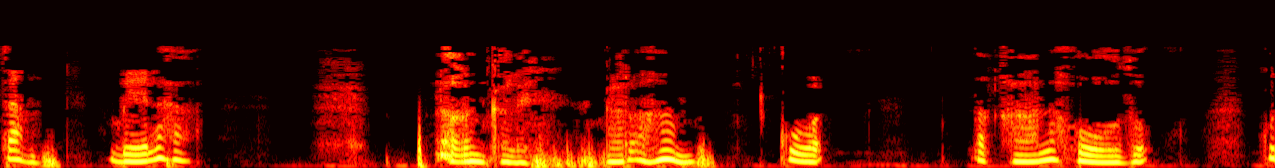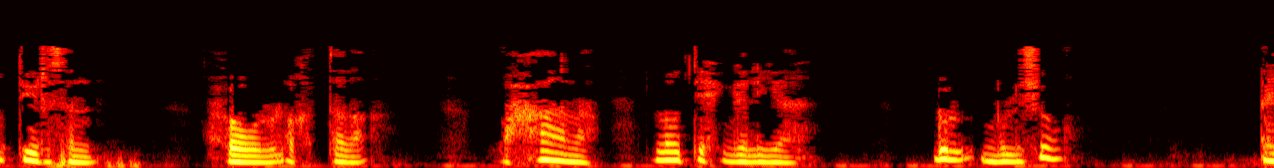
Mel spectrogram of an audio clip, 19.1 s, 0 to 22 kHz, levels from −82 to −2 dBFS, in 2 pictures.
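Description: From start to finish the speech sounds dull and smeared. Nothing is heard above 7 kHz. Sibilants turn fizzy and sustained sounds warble. This points to heavy AAC compression, likely AAC-LC at a very low bitrate around 16 kbps, discarding detail and high frequencies.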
